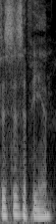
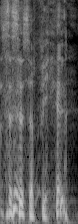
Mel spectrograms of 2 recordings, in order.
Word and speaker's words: Sisyphean: How do you say that? Sisyphean. Not Sisyphean.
